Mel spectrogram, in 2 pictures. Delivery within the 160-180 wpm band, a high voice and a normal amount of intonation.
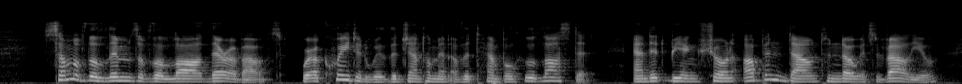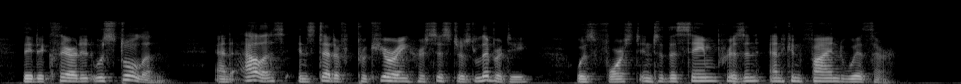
No: average, 165 wpm; medium, 140 Hz; average, 4.0 semitones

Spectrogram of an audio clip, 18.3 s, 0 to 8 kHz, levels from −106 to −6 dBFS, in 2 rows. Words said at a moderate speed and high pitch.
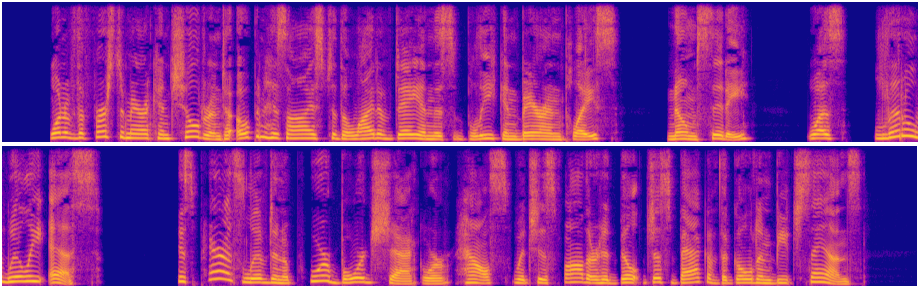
Yes: average, 160 wpm; high, 210 Hz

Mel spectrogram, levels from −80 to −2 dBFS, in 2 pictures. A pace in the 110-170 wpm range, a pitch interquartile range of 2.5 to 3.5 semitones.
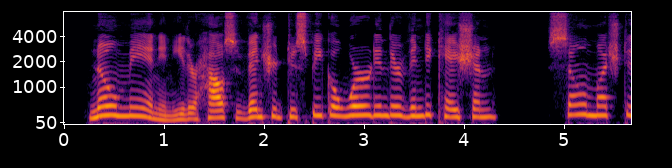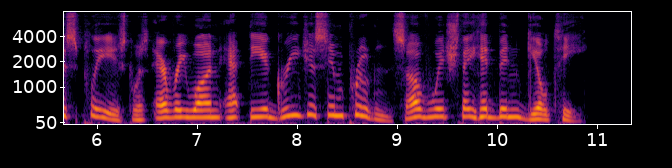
No: average, 155 wpm; average, 4.5 semitones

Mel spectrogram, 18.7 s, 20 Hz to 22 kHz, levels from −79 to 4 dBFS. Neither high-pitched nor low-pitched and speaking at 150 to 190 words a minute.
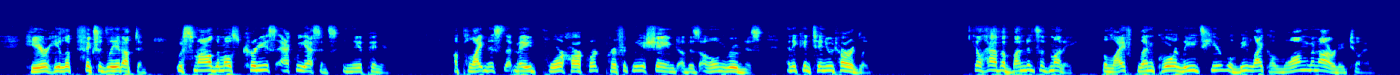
Yes: medium, 180 Hz; average, 155 wpm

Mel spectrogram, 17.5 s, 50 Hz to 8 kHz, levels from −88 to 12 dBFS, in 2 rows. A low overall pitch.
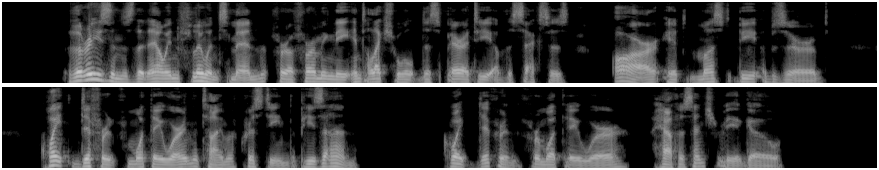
Yes: low, 100 Hz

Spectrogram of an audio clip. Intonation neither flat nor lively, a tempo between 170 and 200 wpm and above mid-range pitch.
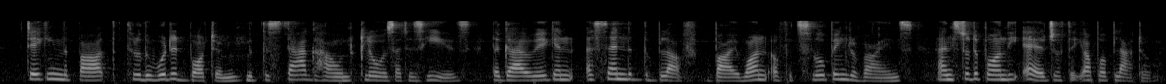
Yes: average, 3.8 semitones; average, 175 wpm; high, 195 Hz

